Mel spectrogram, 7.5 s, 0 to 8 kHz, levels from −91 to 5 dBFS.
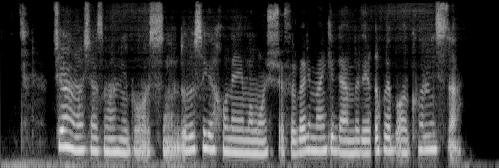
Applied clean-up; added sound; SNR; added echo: neural mask model Resemble Enhance denoiser.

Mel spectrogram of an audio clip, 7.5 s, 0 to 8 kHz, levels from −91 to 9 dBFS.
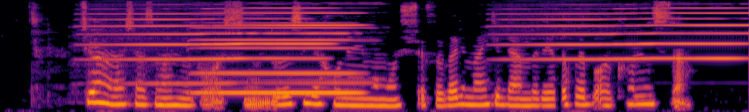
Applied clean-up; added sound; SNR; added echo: classical method Wiener filter.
